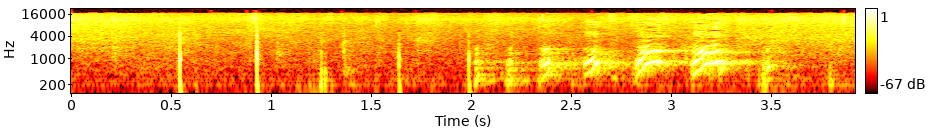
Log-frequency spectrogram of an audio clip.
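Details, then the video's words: Welsh Corgi puppies on their first walk; a few sharp taps come first, then a run of short, high, wavering yelps and whimpers that grows louder toward the end, several closely spaced. "Welsh Corgi puppies"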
